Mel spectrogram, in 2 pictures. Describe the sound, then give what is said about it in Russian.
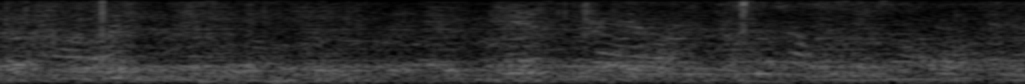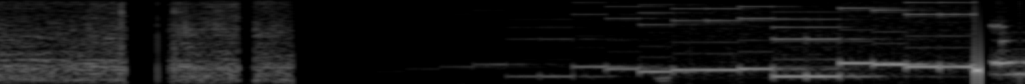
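Over a phone line, a stretch of busy background noise cuts off with a few clicks and a short silence, then a melodic ringing tone plays steadily while a call to Otsek café is transferred to its branch on Dzerzhinskogo. “вас соединить с Дзержинского? Да, да. Одну минутку, оставайтесь на линии.”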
